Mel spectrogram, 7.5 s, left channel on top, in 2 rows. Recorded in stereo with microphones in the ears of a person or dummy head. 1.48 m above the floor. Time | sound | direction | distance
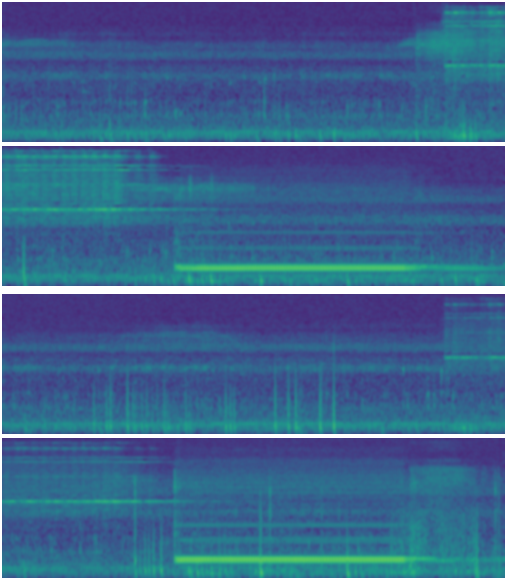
3.3 | a bell | 25° left (ahead or behind) | 2.5 m
5.1 | a phone ringing | 70° right (ahead or behind) | 3 m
